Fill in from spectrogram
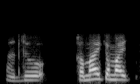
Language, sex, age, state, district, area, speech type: Manipuri, male, 45-60, Manipur, Chandel, rural, conversation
